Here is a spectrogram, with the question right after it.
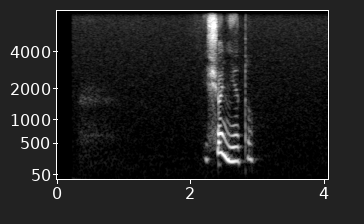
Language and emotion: Russian, neutral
